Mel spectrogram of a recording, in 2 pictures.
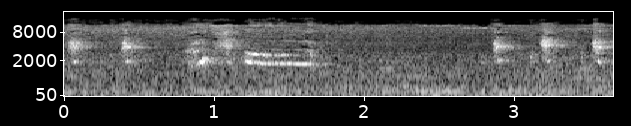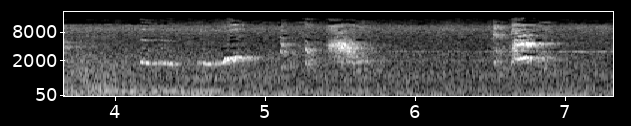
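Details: Pet cockatiel making scattered short whistled chirps, some sliding upward and some level, spaced irregularly over several seconds against a faint low-pitched room hum.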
